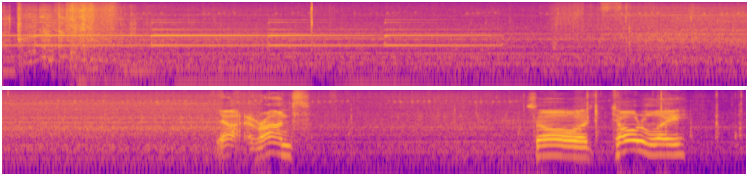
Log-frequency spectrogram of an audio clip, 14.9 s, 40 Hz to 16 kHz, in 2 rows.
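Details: 1995-05 Oldsmobile Silhouette/Pontiac Montana/Chevy Venture minivan, 157,686 miles, about a month after fuel pump replacement and fuel line patch: cranks, catches quickly and settles into a steady, even idle with no stumbling; starting and fueling normal.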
